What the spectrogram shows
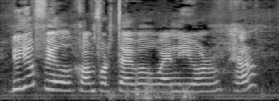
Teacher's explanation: The word pronounced by the speaker is her while the actual form is here.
